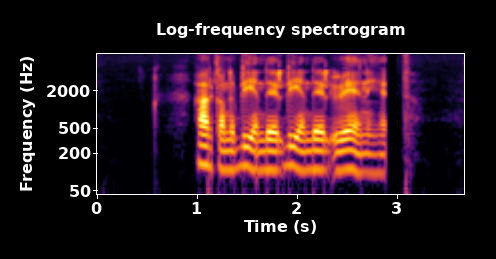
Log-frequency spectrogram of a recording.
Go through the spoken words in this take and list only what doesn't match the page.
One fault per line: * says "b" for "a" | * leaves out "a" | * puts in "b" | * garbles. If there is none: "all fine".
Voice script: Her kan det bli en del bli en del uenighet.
all fine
